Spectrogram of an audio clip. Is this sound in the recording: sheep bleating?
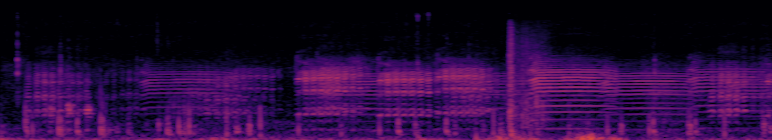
yes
